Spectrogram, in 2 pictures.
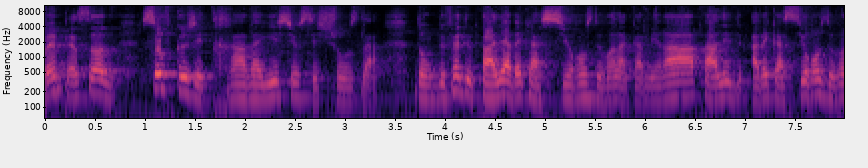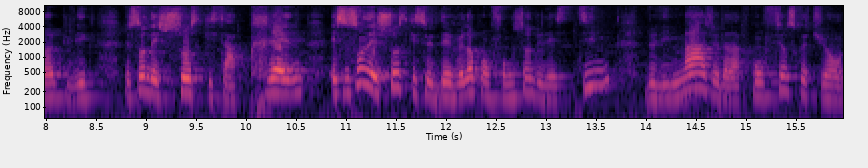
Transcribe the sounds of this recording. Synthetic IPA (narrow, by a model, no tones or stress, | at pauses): mɛmpɛʁsɔn | sofkəʒet̪χavajesyʁseʃozla̰ | d̪ɔ̃kləfɛt̪̚d̪əpaʁleavɛkasyʁɑ̃s̬d̪əvɑ̃la̰kameʁapaʁleavɛkasyʁɑ̃sd̪əvɑ̃ə̃pyblik | səsɔ̃d̪eʃozkʲisapχɛn | esəsɔ̃d̪eʃozkʲisəd̪evəlɔpɑ̃fɔ̃ksjɔ̃d̪əlɛ̃st̪im | d̪əlimaʒed̪əlakɔ̃fjɑ̃skət̪yɑ̃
